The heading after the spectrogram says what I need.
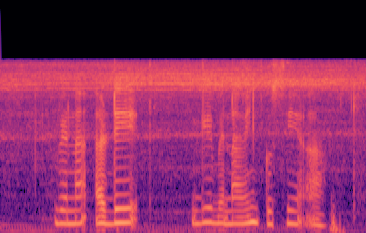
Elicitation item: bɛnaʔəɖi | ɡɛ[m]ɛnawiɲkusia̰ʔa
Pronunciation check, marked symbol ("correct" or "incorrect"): incorrect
